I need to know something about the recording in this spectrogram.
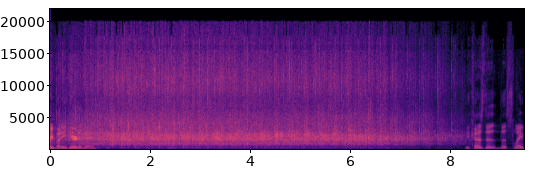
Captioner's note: applause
